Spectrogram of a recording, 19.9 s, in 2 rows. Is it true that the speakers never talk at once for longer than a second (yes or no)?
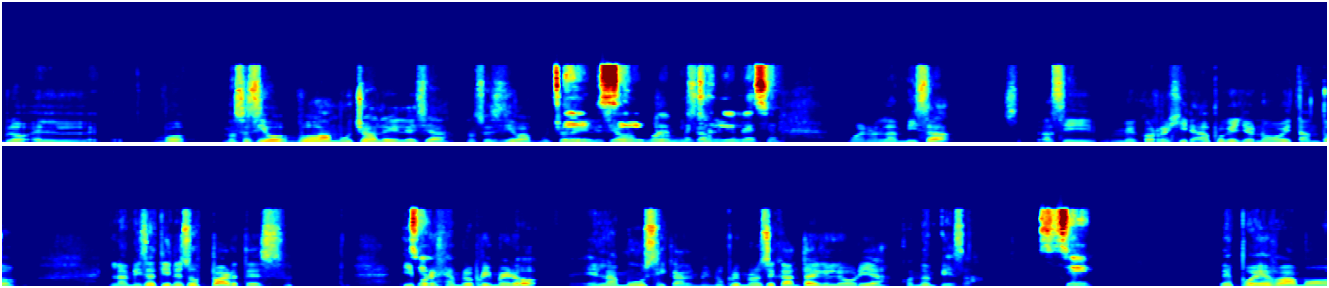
no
